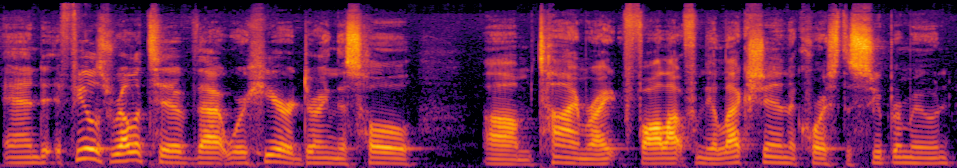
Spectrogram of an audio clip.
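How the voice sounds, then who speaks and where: A man's voice: medium pitch, moderate pace, a little mellow. An American man hosting a casual studio interview, talking in a rambling, hesitant way. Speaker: show host. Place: live studio.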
